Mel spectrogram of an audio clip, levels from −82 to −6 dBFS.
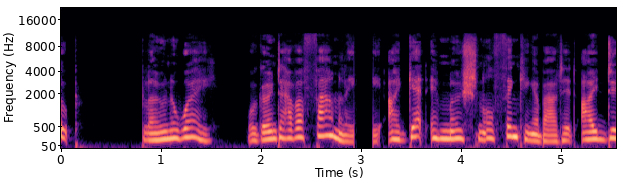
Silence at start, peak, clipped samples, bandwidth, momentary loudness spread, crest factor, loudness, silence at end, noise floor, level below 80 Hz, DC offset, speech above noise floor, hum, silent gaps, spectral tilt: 0 s; -10 dBFS; under 0.1%; 11.5 kHz; 10 LU; 14 dB; -24 LUFS; 0 s; -64 dBFS; -56 dBFS; under 0.1%; 41 dB; none; 2.95-3.10 s; -6 dB/octave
